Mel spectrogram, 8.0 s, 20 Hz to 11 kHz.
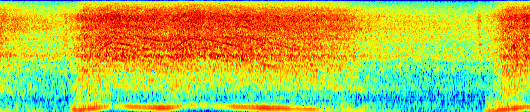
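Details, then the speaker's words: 2006 Toyota Corolla E12 1.4 VVT-i petrol, just after replacing the cracked multi-rib alternator belt; the engine starts and revs up and down twice with a clean climbing note and no squeal or chirp. Normal running, no belt squeal. "No tak jest wymienione i teraz odpalimy Zobaczymy czy piszczy czy nie"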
